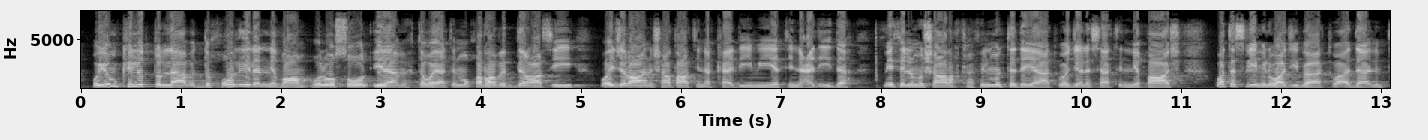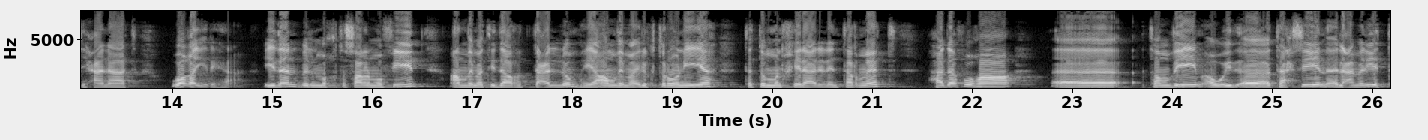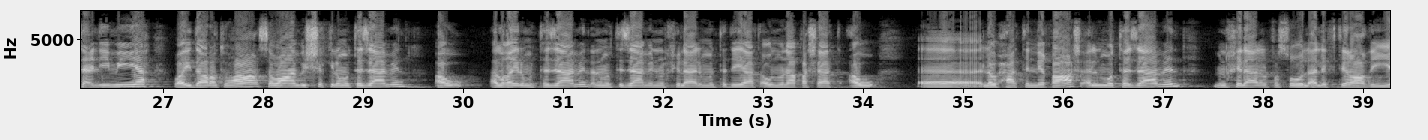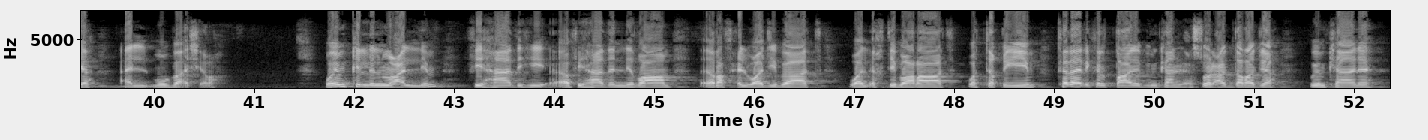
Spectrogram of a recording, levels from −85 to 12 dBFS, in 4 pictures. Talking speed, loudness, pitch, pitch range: 95 wpm, -10 LUFS, 155 Hz, 145-170 Hz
